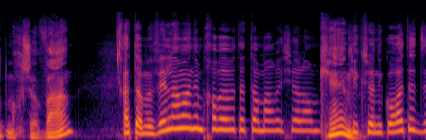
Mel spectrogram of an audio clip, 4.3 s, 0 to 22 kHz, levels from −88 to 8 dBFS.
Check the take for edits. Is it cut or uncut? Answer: uncut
